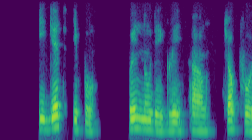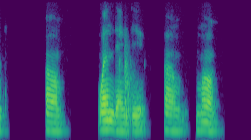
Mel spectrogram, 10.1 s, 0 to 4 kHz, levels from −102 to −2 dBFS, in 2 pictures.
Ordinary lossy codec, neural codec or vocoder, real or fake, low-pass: Opus, 24 kbps; none; real; 3.6 kHz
